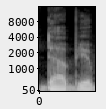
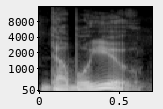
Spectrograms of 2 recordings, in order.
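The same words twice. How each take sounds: First: The letter is said like the casual name-style W. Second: The letter is said with careful, full articulation. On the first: The speaker calls it wrong. "It's not W like George W" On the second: The speaker calls it right. "it's W"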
